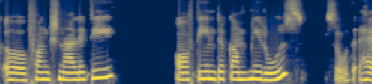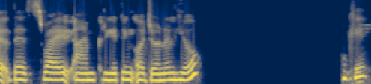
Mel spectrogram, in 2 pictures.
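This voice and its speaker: A woman trainer talks through a software tutorial on a dull, lo-fi recording with very little room sound. Her pitch is average for a woman, and her step-by-step explanation is unscripted and somewhat halting. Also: no echo. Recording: dull, lo-fi, dry close sound.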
